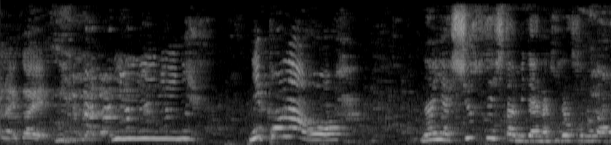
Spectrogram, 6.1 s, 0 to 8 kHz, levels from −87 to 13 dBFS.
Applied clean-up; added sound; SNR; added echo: classical method WPE with log-MMSE.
